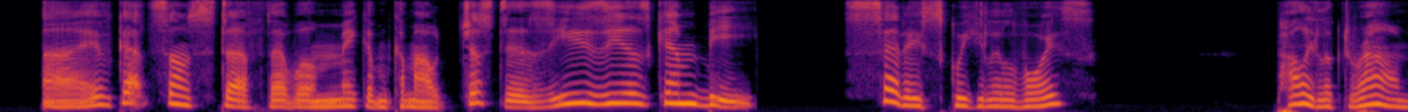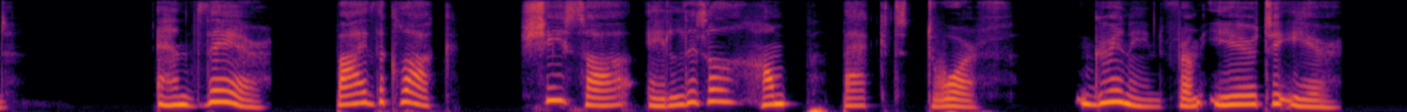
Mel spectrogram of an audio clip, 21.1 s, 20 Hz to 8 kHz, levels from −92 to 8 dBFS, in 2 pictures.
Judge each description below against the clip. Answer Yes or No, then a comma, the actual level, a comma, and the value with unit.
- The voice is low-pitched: No, high, 215 Hz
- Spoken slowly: Yes, slow, 115 wpm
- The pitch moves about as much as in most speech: No, wide, 6.1 semitones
